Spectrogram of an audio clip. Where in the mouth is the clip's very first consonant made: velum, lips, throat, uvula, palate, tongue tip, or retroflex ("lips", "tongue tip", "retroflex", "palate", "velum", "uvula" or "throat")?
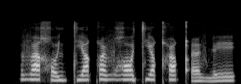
lips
